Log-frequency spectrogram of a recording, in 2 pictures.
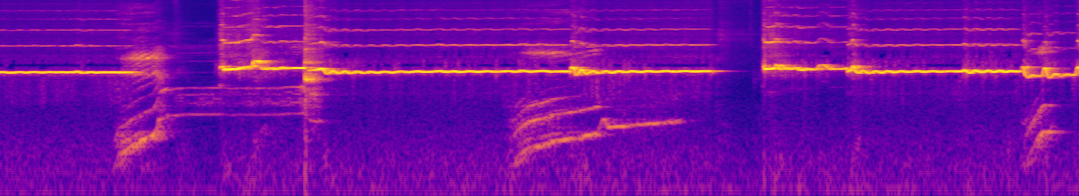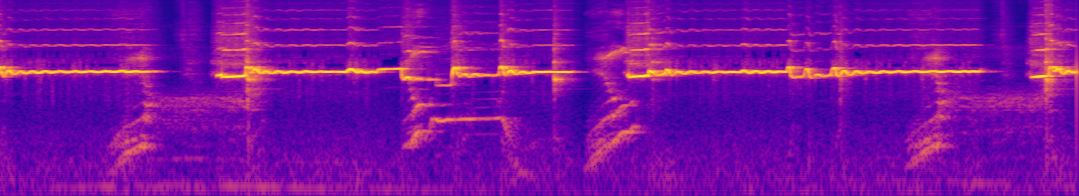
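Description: Noh flute (nohkan) playing long, piercing high notes with a wavering pitch, broken by short pauses. Between phrases a drummer gives several rising shouted calls (kakegoe), with a few sharp hand-drum strikes.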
